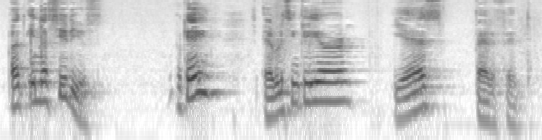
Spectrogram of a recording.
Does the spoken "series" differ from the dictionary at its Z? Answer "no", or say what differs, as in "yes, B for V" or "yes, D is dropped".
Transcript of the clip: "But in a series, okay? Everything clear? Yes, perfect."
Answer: yes, S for Z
